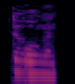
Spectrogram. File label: "gerungen", German; adjectives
